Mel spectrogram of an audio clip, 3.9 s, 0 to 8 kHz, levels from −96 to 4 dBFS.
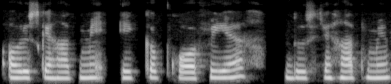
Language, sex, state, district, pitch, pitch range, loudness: Hindi, female, Bihar, Gopalganj, 235 Hz, 230-240 Hz, -18 LUFS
